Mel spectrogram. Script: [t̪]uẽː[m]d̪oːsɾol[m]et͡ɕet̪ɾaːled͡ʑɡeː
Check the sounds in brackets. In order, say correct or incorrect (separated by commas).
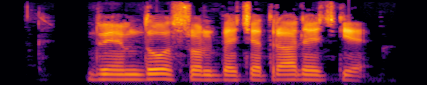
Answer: incorrect, correct, incorrect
